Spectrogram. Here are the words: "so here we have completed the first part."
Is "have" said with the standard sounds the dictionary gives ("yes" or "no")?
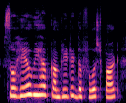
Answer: yes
